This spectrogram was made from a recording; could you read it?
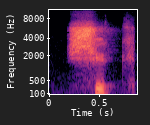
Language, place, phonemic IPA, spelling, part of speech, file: Occitan, Béarn, /t͡ʃyk/, chuc, noun, LL-Q14185 (oci)-chuc.wav
- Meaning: juice (liquid produced by a fruit)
